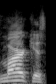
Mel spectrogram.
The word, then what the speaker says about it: Marquise: zoey's dead i mean marquise pronounced marcus doesn't even [ __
